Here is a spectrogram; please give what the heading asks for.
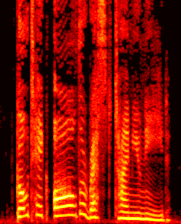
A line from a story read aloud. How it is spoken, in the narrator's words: Twilight laughed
